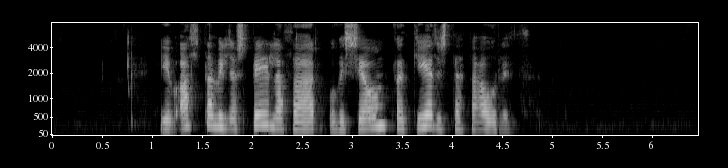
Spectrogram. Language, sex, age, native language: Icelandic, female, 50-59, Icelandic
